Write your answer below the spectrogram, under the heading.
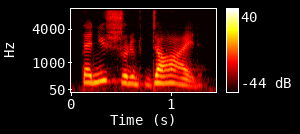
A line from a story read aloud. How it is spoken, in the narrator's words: roared Black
